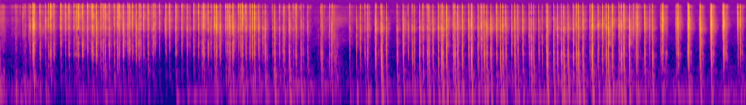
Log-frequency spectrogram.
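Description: Long acrylic nails tap rapidly on the flat side panel of a pink rectangular plastic pump bottle of body lotion that lies on its side and appears full. The result is a dense run of quick, dry, bright clicks with almost no ring, sounding much like fast typing on a keyboard. There are brief pauses near one and a half, six and a half, and eight seconds.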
